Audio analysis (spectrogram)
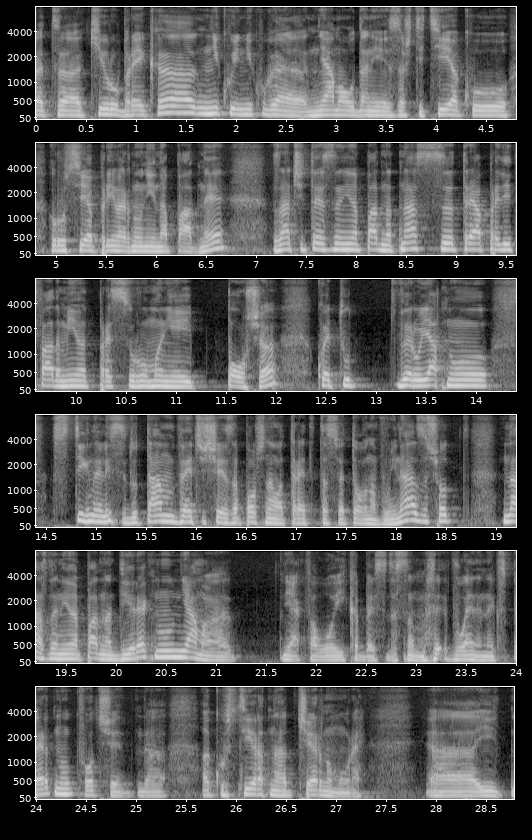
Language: Bulgarian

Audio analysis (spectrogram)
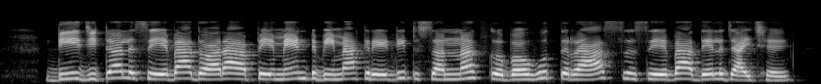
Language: Maithili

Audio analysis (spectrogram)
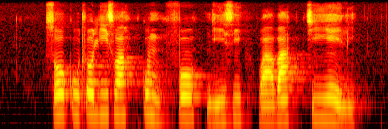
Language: South Ndebele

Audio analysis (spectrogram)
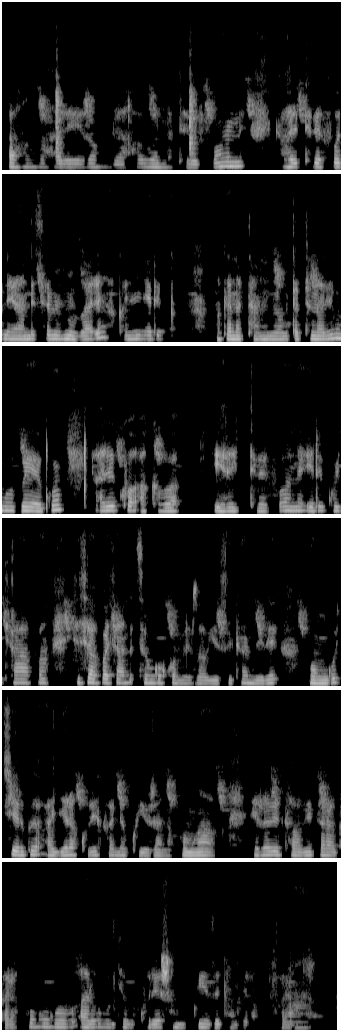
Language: Kinyarwanda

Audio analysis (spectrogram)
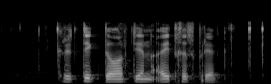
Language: Afrikaans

